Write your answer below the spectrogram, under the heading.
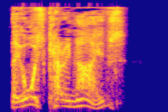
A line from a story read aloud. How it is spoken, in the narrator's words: Lucky said quickly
